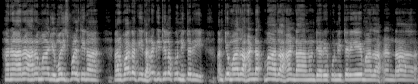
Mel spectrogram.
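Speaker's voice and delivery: high, loud rustic wail; wailing milkmaid. A narrator's reading. The milkmaid wails for her runaway buffalo and pot. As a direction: cry out for help like a village milkmaid. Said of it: "ती गवळण कणत म्हणाली".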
